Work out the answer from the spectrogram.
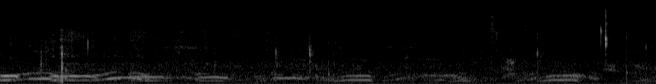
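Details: Juvenile peahens, young female Indian peafowl, utter quick low arched notes, loud at the start and then softer, with repeated short calls and a sharp click near the end.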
